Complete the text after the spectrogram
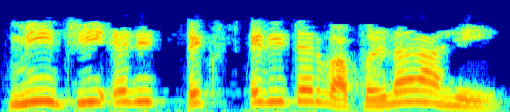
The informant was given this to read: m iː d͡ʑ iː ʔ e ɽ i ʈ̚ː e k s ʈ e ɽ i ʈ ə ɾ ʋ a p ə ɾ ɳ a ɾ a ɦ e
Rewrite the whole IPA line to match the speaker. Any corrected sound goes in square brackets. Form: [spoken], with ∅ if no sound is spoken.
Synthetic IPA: m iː d͡ʑ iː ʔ e ɽ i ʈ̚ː e k s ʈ e ɽ i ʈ ə ɾ ʋ a p ə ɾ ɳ a ɾ a ɦ e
